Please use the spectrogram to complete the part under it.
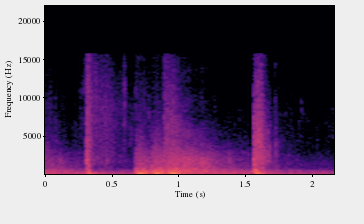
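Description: Gunfire in the survival video game Rust: three sharp shots spaced apart, the middle one a quick cluster of several rapid reports, moderately loud against a low background hiss with no speech.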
